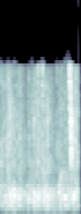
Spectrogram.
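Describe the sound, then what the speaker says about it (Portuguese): A brief burst of audience applause at a Grande Prémio do Fado singing competition: dense clapping from a crowd, loud and close, lasting under a second. "Um grande aplauso."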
